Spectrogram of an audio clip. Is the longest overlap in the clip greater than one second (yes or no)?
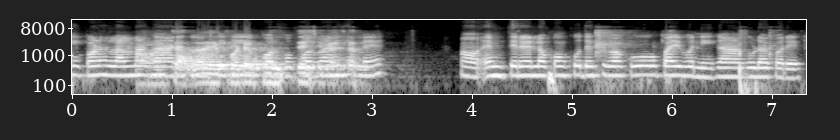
yes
